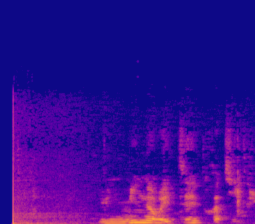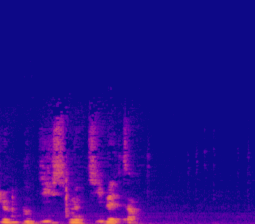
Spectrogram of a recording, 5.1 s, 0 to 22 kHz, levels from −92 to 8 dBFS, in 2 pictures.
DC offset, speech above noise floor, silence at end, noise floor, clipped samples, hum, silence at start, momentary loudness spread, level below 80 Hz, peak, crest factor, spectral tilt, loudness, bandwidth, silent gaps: under 0.1%; 45 dB; 1.2 s; -68 dBFS; under 0.1%; none; 0.1 s; 17 LU; -48 dBFS; -6 dBFS; 18 dB; -6.5 dB/octave; -24 LUFS; 12 kHz; none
